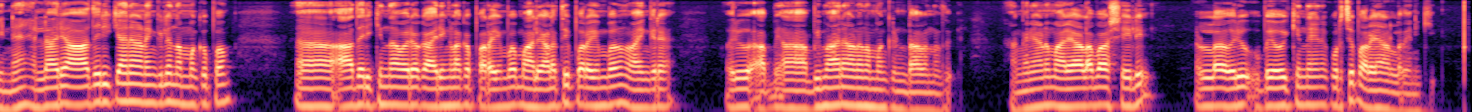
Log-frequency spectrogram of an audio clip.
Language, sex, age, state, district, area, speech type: Malayalam, male, 30-45, Kerala, Wayanad, rural, spontaneous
